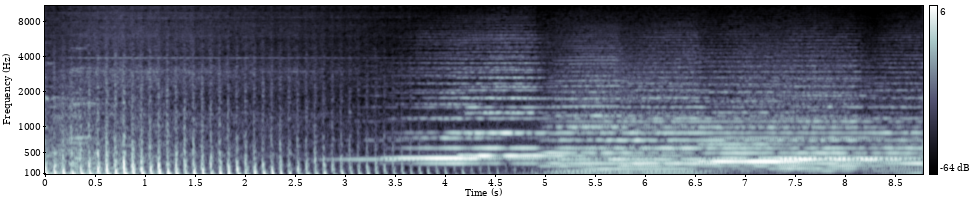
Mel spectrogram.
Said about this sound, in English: The evac helicopter started making its way up and out, the two men trailing behind like sinkers on a fishing line. And then it proceeded to get the hell out of there, about as close to the speed of heat as a shot-up helicopter could go.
